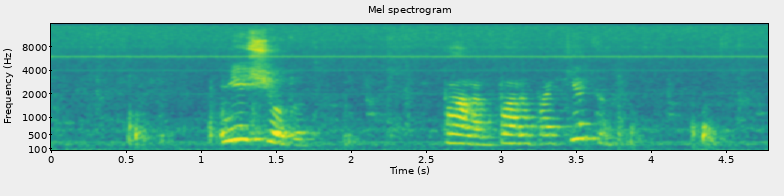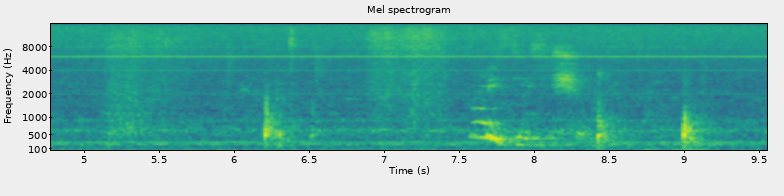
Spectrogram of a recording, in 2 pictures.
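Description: A young woman talks briefly and playfully nearby.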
